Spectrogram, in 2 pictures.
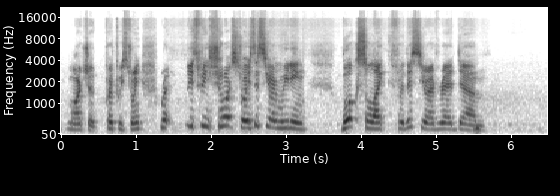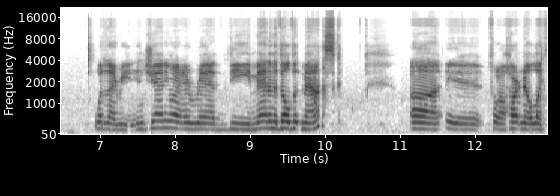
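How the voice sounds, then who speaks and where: A man's voice: high-pitched, pushed and bright, low-quality recording. A young man from Southern California chatting casually on a live stream, rambling with many restarts and fillers. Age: young adult. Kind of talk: casual chat.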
